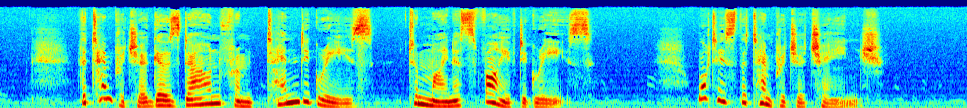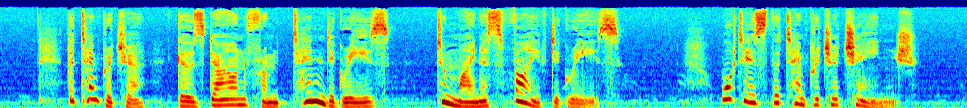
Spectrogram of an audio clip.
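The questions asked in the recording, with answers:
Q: What is the temperature change?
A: 15 degrees (down)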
